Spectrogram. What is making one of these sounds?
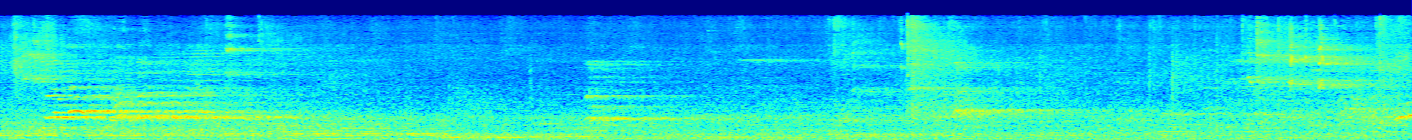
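Sneakers squeak sharply on a court floor in a large echoing hall.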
